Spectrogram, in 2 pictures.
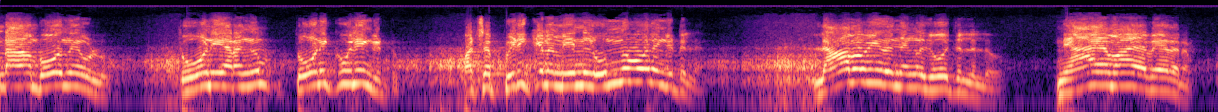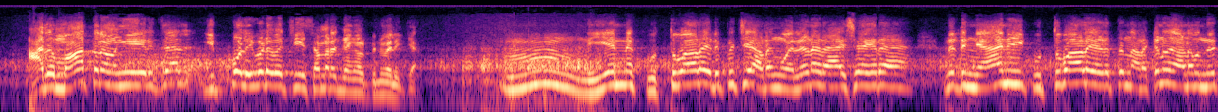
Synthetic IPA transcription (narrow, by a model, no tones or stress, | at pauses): ɳɖaːʋaːmpo̞ːɣunːeːuɭːu | t̪o̞ːɳiirɐŋːumt̪o̞ːɳikʲːuːlijumkiʈːṵmpɐʈʂe̞ːpiɽikʲːɐɳɐminːilo̞nːupo̞ːleŋkiʈ̬ːilːɐ̰ | laːbʱɐʋiːðɐmɲɐŋːɐɭt͡ɕo̞ːd̪it͡ɕːilːɐlːo̰ː | njaːjɐmaːjɐʋe̞ːðɐnɐ̰mɐ̰ðɨmaːt̪rɐmʋɐŋːiɣɐɾit͡ɕːaːlipːo̞ːɭiʋiɽeʋɐt͡ɕːɨiːsɐmɐɾɐmɲɐŋːɐɭpinʋɐlikʲːa̰ːmː | niːenːekut̪ːubaːɭɐeɽupːit͡ɕːɨɐɽɐŋːuʋɐlːiɽɐɾaːɕjeːɣɐɾa | nːiʈːɨɲaːniːkut̪ːubaːɭɐeɽut̪ːɨnɐɽɐkːɐɳːɐðɨkaːɳɐmenːi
